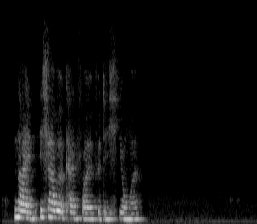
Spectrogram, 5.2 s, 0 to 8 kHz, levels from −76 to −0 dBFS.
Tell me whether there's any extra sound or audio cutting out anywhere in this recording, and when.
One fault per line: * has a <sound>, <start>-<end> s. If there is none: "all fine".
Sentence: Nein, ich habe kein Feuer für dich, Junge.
all fine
